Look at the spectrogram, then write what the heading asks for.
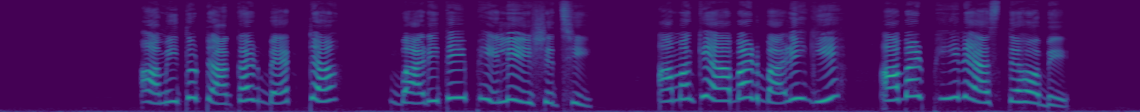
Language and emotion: Bengali, sad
